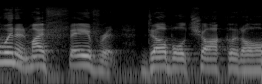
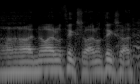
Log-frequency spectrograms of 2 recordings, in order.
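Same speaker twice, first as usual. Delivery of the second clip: reluctant; 6 semitones lower, 5 dB quieter, faster than usual. Retold or imitated. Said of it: "That's reluctantly or under compulsion".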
